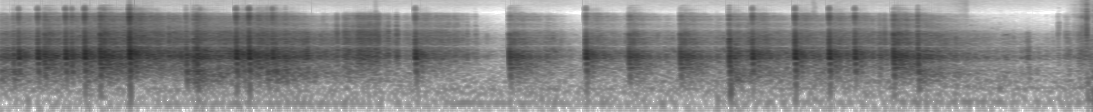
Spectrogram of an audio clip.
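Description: Fireworks going off: a dense run of bangs and crackling that thins after about four seconds into separate bangs about twice a second, then fades out near the end.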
